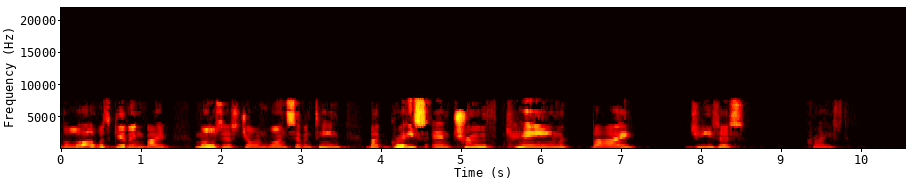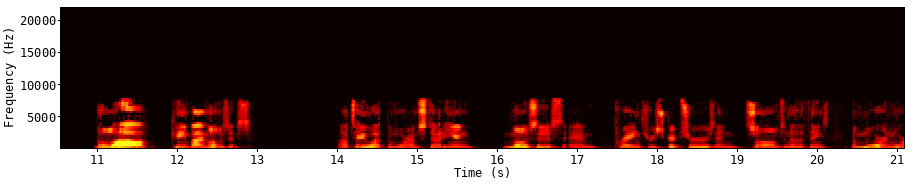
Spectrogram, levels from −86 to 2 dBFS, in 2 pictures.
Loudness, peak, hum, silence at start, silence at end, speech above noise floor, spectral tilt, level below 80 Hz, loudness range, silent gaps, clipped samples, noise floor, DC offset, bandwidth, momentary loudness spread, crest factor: -29 LUFS; -6 dBFS; none; 0.05 s; 0 s; over 58 dB; -1 dB/octave; -84 dBFS; 14 LU; none; under 0.1%; under -90 dBFS; under 0.1%; 8 kHz; 25 LU; 26 dB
